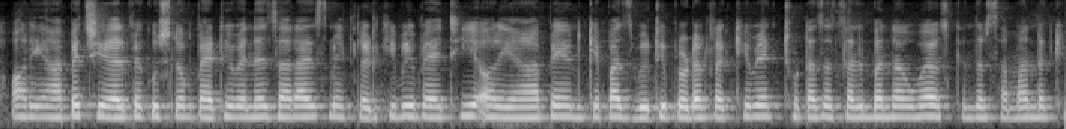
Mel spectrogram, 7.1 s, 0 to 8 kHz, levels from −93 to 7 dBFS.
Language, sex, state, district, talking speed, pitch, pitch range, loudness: Hindi, female, Bihar, Jamui, 335 wpm, 200 Hz, 190-205 Hz, -17 LUFS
